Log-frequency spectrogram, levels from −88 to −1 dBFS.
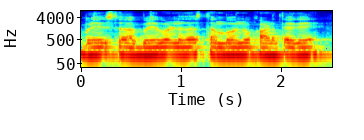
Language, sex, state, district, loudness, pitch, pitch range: Kannada, male, Karnataka, Bidar, -14 LUFS, 120 Hz, 120-125 Hz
